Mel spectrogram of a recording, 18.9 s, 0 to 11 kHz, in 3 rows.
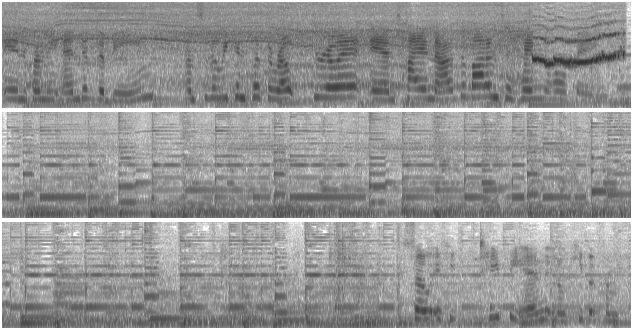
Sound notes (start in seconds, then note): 6.5 drill screeches; 7.6 cheery country music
